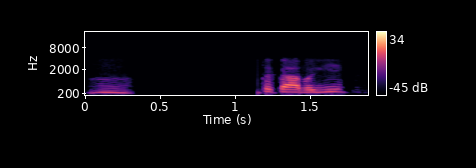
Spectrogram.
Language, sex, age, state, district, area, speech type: Manipuri, male, 18-30, Manipur, Kakching, rural, conversation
